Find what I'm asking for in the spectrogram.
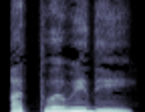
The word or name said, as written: ಅತ್ವವಿಧಿ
